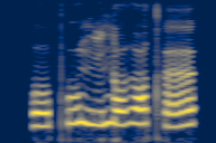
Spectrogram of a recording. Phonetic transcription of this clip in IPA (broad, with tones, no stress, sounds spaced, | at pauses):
o˨˥ pʼ u˧˥˧ ŋ i˨˥ ɲ u˨˥ ðˤ o˧˥˧ tʰ œ˨˥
